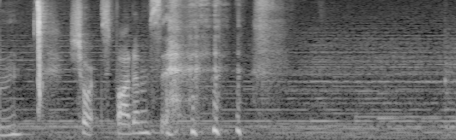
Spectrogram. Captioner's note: laughing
